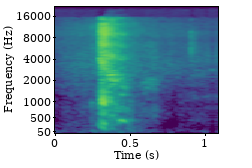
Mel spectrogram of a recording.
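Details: One short, harsh cough in a quiet room. The whole family had colds with coughs, including a breastfeeding mother, a 5-month-old baby, and an older child with high fever and a swollen throat. Who is coughing is unclear. Cough.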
